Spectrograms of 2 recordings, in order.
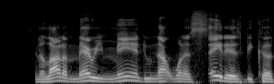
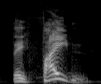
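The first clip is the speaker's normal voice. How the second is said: ordinary delivery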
